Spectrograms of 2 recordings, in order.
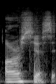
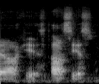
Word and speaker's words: Arceus: But that's how it's pronounced in Japanese, and then it's just transliterated into English.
